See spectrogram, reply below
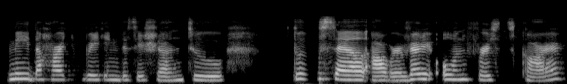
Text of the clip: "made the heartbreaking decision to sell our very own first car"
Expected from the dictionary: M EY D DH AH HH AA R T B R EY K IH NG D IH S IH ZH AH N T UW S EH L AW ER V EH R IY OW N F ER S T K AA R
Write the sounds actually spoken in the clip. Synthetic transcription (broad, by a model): M EY D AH HH AA R T B R EY K IH NG D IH S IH SH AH N T UW S EH L AW ER V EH R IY OW N F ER S T K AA R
